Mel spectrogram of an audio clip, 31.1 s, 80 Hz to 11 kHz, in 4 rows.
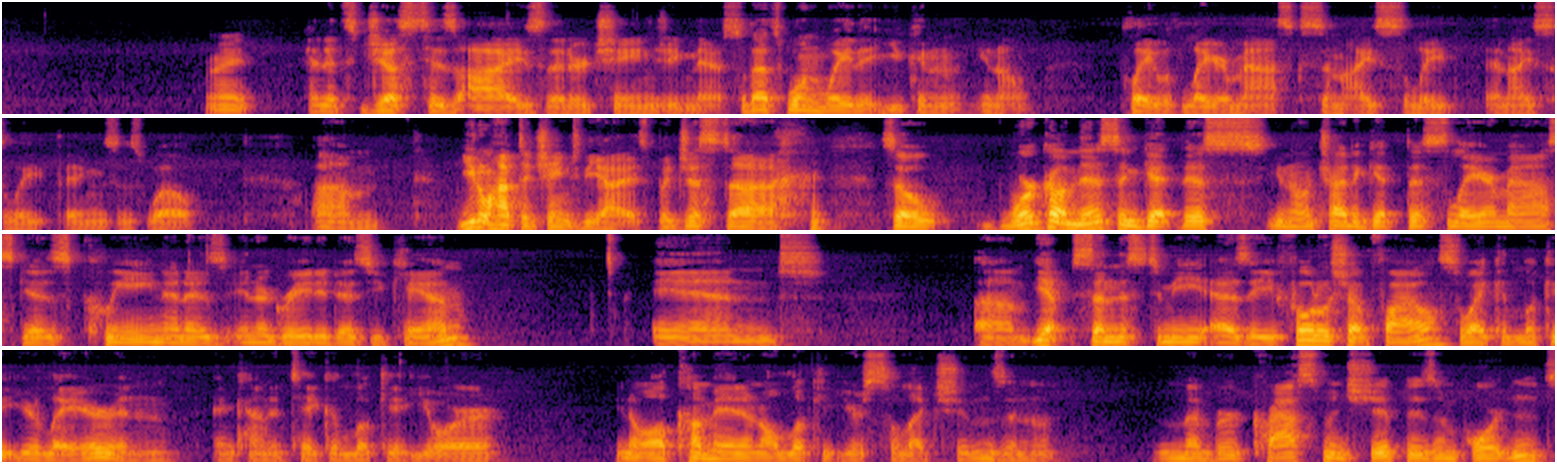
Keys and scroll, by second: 0.5 super+-, 2.7 super+-, 16.5 BackSpace, 25.5 super+=, 27.9 super+=.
